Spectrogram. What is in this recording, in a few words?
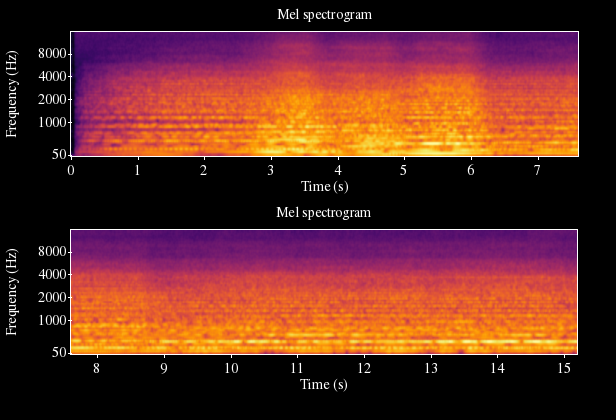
Jungle Rhythm Sneak String; Far Cry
